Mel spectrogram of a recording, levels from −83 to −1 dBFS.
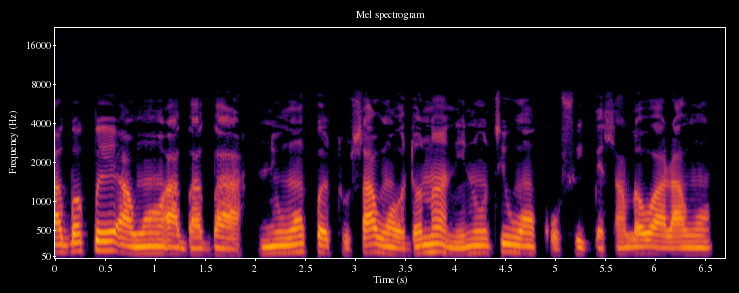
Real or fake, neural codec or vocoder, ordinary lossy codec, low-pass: real; none; none; 7.2 kHz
